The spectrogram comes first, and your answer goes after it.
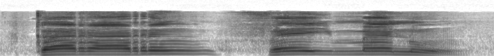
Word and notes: kararigfeimanu: Nafe; Tanna

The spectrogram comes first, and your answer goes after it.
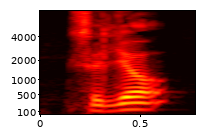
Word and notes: swfo: apatani

